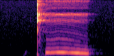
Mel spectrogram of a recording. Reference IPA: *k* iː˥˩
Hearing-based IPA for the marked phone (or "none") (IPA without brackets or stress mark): kʰ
